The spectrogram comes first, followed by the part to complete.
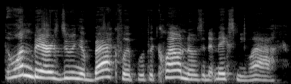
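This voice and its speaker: A woman's voice: high-pitched, animated, quick pace. A woman playing a cheerful, unbothered, nerdy dragon in an audio drama, chatty and matter-of-fact. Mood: playful.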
